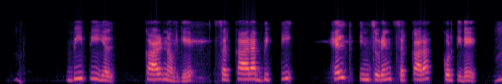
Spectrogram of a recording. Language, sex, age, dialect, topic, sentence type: Kannada, female, 31-35, Mysore Kannada, banking, statement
